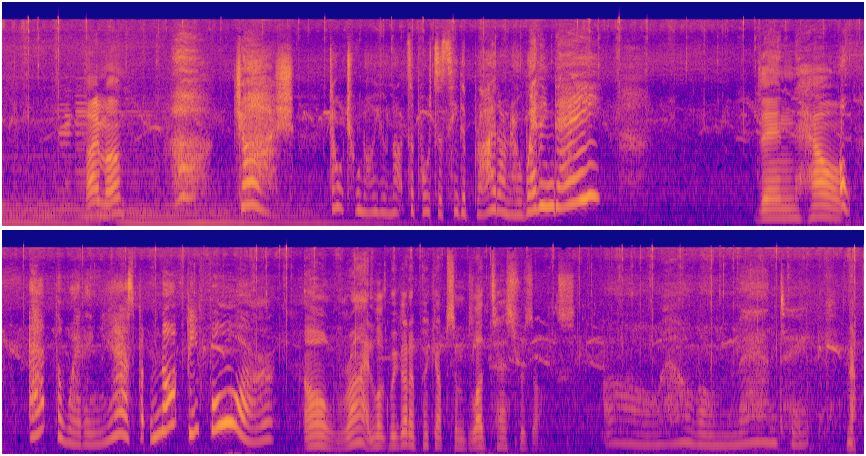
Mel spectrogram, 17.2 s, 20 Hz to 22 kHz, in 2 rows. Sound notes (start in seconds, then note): 1.6 gasps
